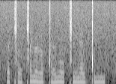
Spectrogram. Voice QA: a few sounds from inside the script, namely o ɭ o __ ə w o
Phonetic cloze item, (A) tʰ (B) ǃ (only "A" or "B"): B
